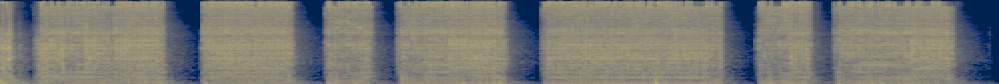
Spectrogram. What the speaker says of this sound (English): Now you can go ahead and run it off with a impact driver.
